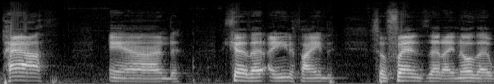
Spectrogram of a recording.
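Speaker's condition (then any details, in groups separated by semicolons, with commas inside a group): Down syndrome; 32 years old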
